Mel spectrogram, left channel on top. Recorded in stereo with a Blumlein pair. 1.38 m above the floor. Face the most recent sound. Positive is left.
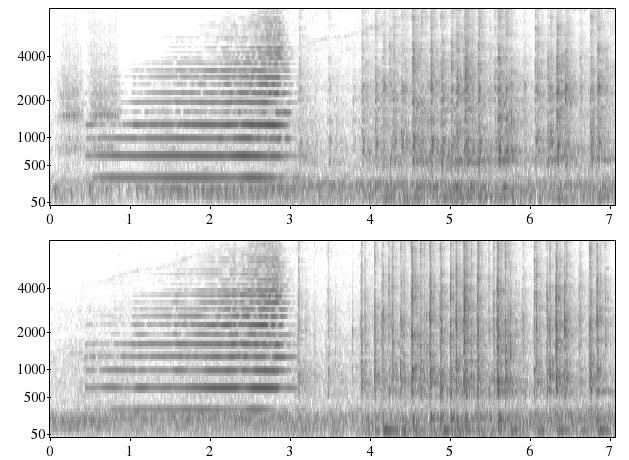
turn(degrees=-45)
